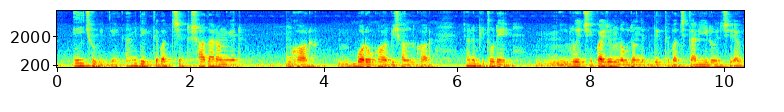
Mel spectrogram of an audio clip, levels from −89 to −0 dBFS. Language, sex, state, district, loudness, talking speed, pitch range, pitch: Bengali, male, West Bengal, Dakshin Dinajpur, -18 LUFS, 140 wpm, 115-135 Hz, 125 Hz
